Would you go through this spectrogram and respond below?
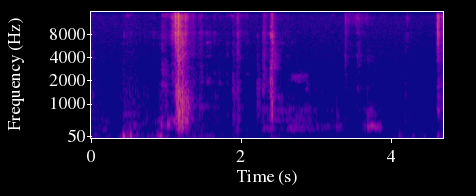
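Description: Madrasi pigeons kept in small cages at a seller's place in Narendrapur coo in a few soft, low bursts, with one louder flutter-like burst near the start and quiet gaps between calls.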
